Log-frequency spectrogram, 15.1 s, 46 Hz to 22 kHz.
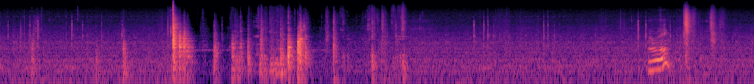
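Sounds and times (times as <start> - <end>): knocks: 3.5 - 6.8.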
